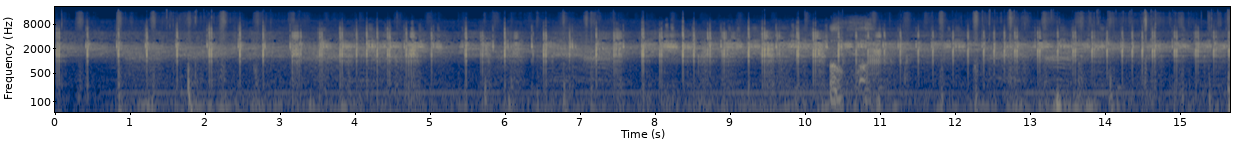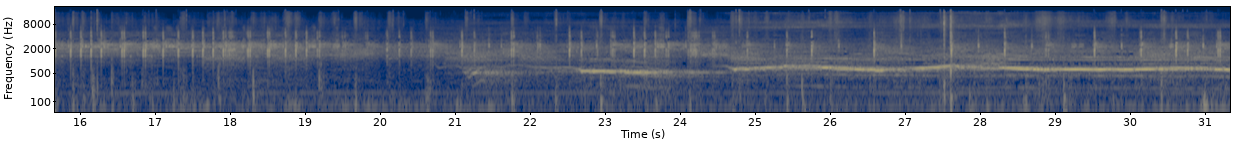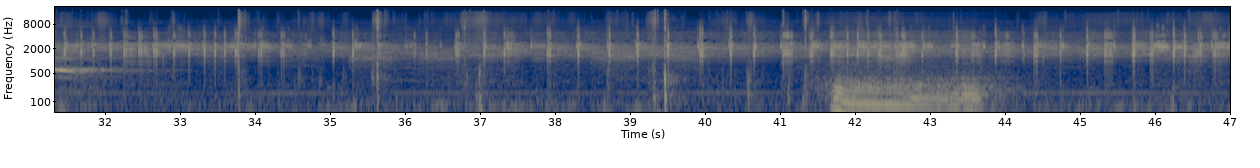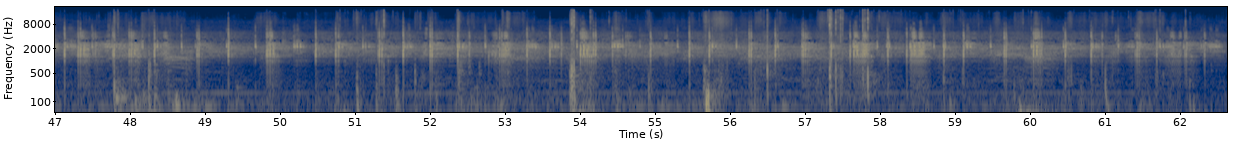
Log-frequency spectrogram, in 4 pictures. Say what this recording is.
Used as an audio set piece in a zombie-infested forest maze in an amusement park.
